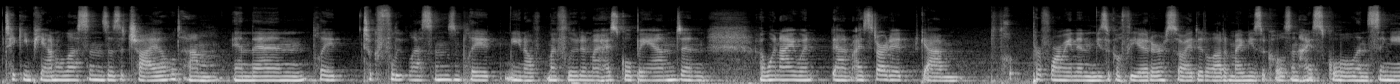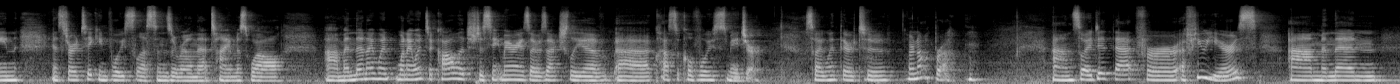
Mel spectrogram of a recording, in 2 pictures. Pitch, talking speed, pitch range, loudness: 200 Hz, 210 wpm, 190-210 Hz, -15 LUFS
